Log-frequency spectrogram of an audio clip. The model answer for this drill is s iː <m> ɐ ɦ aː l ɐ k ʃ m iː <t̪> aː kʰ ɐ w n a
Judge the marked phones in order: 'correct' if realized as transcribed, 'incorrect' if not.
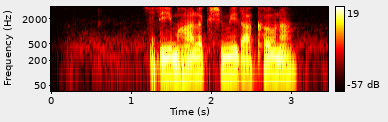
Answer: correct, incorrect

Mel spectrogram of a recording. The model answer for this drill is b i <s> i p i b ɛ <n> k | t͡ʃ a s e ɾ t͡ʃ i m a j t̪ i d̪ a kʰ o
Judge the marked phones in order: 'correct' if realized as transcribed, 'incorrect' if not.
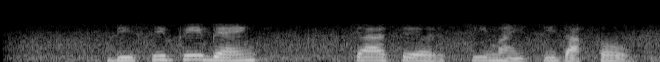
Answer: correct, incorrect

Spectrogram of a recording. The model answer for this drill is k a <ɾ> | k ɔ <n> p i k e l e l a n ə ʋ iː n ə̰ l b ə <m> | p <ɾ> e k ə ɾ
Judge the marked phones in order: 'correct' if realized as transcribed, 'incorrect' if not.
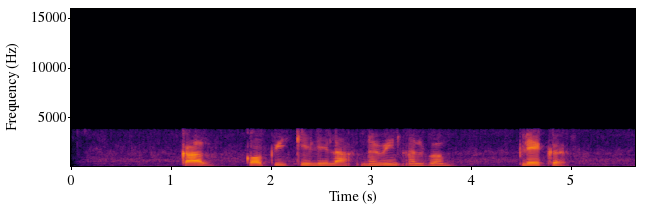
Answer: incorrect, incorrect, correct, incorrect

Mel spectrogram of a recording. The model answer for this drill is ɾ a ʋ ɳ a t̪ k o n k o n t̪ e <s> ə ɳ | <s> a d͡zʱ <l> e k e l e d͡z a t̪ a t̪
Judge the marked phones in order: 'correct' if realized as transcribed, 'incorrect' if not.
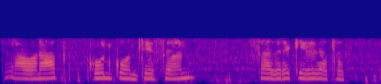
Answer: correct, correct, incorrect

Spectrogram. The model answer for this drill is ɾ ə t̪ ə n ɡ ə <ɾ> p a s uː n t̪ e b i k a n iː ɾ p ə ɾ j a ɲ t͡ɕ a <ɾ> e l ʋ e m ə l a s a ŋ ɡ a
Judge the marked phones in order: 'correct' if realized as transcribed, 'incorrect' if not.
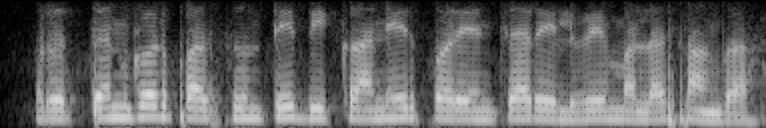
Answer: incorrect, correct

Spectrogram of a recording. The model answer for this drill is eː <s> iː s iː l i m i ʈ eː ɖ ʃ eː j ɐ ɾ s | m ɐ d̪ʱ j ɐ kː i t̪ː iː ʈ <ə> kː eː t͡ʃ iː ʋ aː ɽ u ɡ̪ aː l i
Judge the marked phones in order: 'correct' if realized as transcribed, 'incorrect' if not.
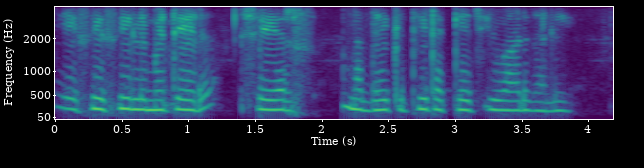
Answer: correct, incorrect

